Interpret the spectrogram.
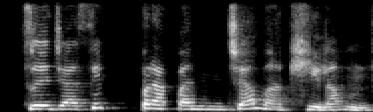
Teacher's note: Here dvitvam, the p is doubling, srijasi prapanchamakhilam.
